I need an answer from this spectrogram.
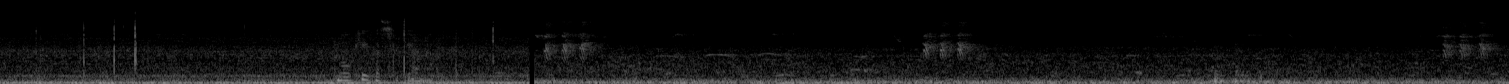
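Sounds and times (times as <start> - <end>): faint bird calls: 5.4 - 15.0.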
